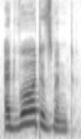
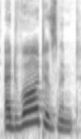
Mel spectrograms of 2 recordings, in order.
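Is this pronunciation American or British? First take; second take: British; British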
